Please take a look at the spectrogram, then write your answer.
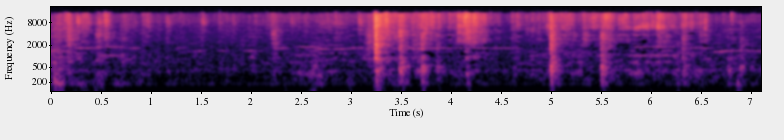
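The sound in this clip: A frying pan with a loose handle clatters and clinks as it is handled while dinner is cooked, with several sharp metallic knocks and quieter rattles between them.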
